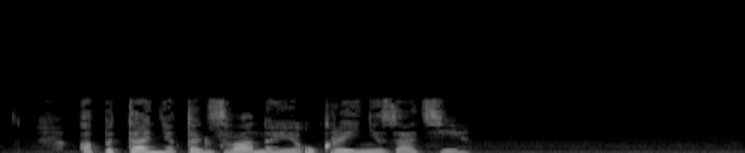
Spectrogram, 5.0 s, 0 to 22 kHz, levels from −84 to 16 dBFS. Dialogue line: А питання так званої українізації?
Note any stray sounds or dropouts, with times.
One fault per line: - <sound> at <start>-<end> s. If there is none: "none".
none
